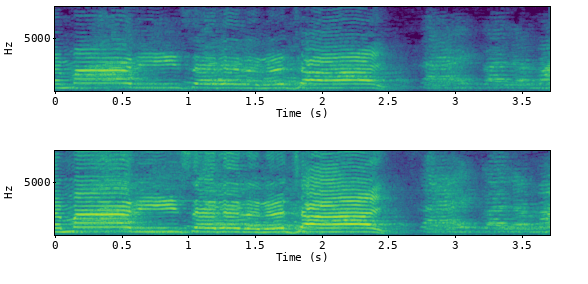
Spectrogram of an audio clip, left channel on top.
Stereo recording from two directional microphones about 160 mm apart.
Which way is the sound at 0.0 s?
20° right (ahead or behind).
